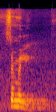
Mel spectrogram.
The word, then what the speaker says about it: simile: अच्छा, इसका प्रोनाउंसिएशन भी ध्यान रखिएगा, सिमिली, हाँ सिमिली, प्रोनाउंसिएशन ध्यान रखिएगा भाई। सिमिली, ये इसका प्रोनाउंसिएशन है। फोनेटिक सिंबल्स हैं ये, फोनेटिक सिंबल्स। सिमिली, ये इसका प्रोनाउंसिएशन है, सिमिली नहीं होता है, सिमिली।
